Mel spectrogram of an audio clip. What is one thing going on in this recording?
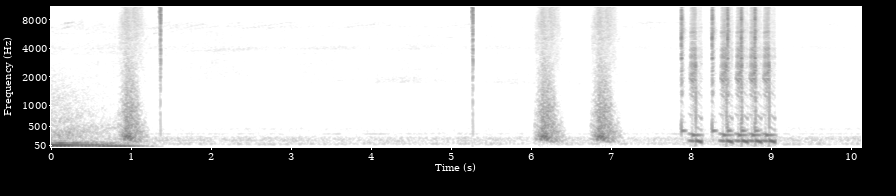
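Menu sounds whoosh and click in a video game.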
